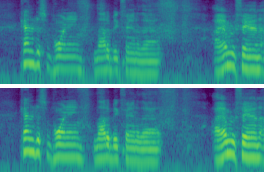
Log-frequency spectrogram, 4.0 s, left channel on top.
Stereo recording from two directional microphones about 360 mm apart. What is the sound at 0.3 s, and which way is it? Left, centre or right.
Speech, centre.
